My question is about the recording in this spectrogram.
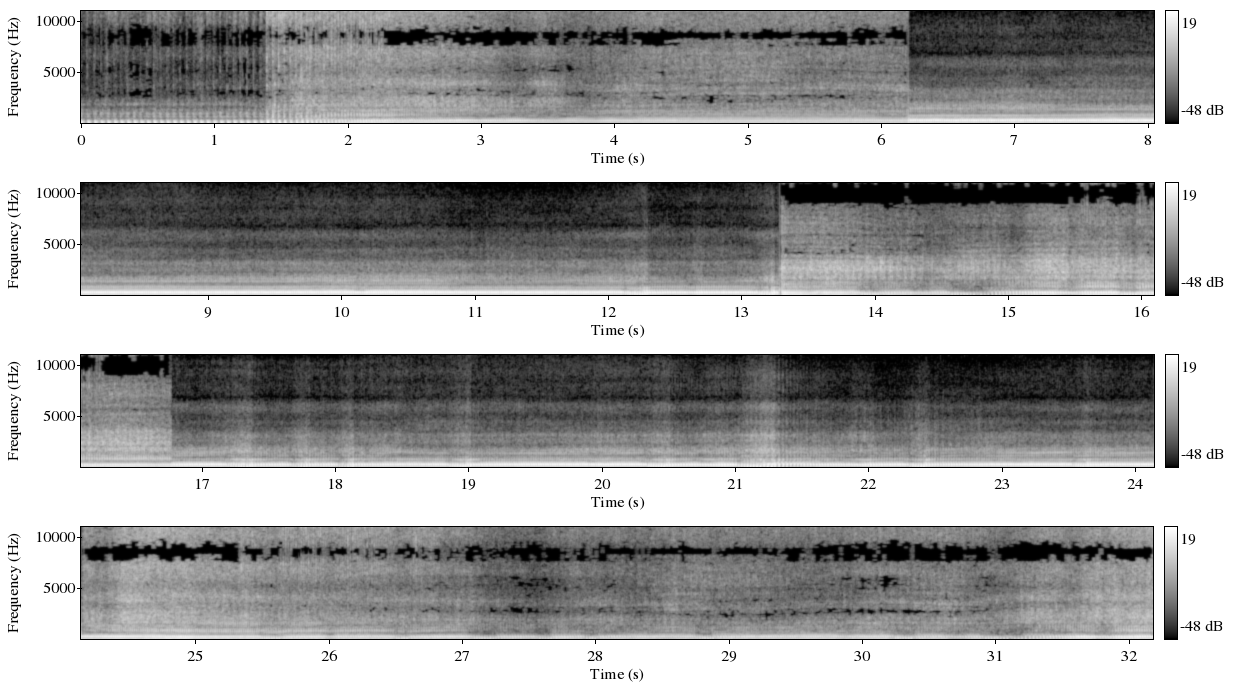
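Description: Go-kart engine at high revs, held steady for several seconds, then surging up and down about once a second as the kart drifts on metal sleeves over its rear tyres, the sleeves scraping on the asphalt.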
